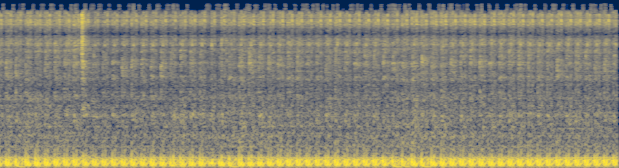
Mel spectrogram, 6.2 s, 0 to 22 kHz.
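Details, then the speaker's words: 1953 John Deere 40 tractor started on choke in neutral: heavy, lumpy thumping about three to four beats a second with stumbles between beats, running rough; owner blames a carburetor that needs rebuilding, not confirmed. Tested during hydraulic pump rebuild. "it's kind of running like crap though cuz like I said the carb does need gone through"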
